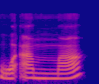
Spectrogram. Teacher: मीम मुशदद है और फिर गुना करके पढ़ेंगे और फिर इसको दो हरकत खींचेंगे।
